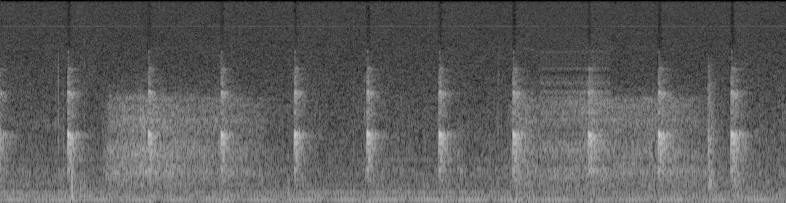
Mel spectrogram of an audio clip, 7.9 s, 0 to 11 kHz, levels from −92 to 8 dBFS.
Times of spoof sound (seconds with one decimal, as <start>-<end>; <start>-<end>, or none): 5.4-6.1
